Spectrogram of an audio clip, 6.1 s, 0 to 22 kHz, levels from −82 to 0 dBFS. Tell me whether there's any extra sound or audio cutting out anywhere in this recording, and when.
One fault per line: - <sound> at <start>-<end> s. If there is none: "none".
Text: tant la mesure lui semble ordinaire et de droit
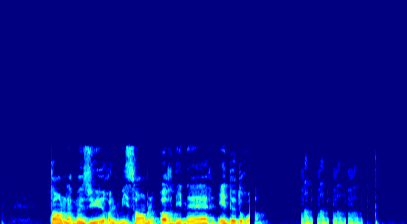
- dropout at 3.7-3.8 s
- laugh at 4.5-5.4 s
